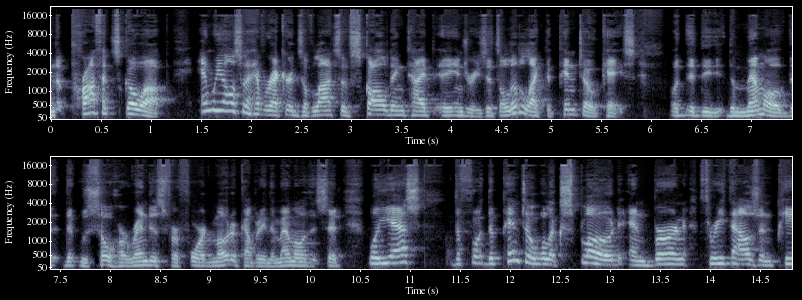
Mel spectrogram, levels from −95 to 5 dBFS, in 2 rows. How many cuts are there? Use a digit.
0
